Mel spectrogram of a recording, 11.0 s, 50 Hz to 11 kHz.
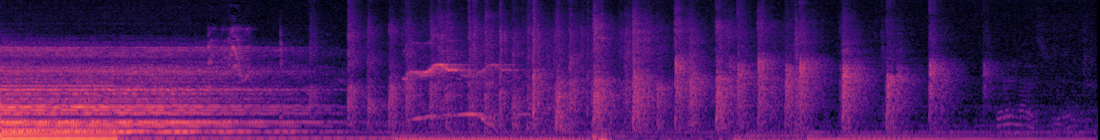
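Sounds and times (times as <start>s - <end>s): gliding tone: 0.0s - 3.4s.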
